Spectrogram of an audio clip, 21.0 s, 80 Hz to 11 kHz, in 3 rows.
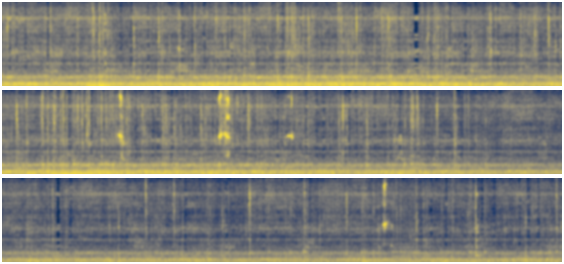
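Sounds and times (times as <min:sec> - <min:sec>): fan whirring drone: 0:00.0 - 0:21.0
faint squeaks and ticks: 0:07.6 - 0:12.1, 0:17.1 - 0:21.0.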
